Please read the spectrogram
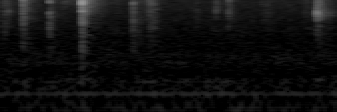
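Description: Light clicks and taps from hands handling a thin copper wire and its alligator clip on a tabletop. There are a few sharp clicks, the loudest about half a second in and another at the very end.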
